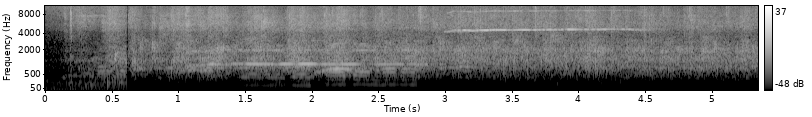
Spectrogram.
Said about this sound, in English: Why don't we keep that applause going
